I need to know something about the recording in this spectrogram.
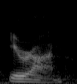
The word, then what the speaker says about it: Iran: Sorry, Iran is the proper way to say it.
